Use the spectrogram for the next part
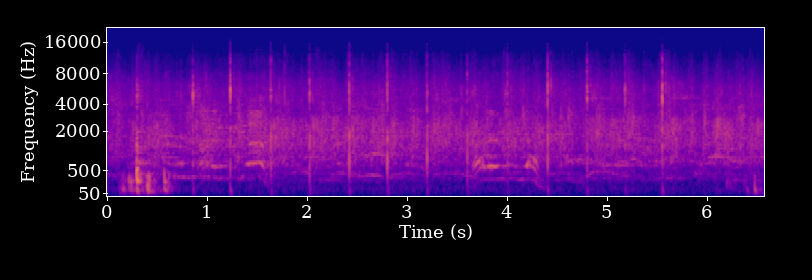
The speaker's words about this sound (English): Let's clap our hands and shout unto the Lord right now.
